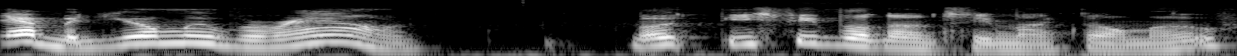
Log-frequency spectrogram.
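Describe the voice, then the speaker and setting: Putting on a character voice, a man with a high pitch talks at a fairly quick pace with very wide pitch swings. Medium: actual play. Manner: chummy, playful.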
